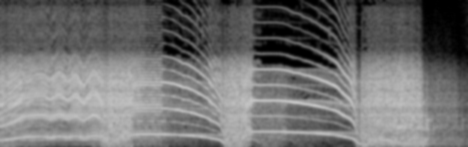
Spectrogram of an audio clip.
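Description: Electric guitar with a Floyd Rose tremolo doing divebombs. First a note warbles as the whammy bar is shaken. Then two high, held squealing harmonics each plunge steeply in pitch as the bar is dived, about a second and a half apart.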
